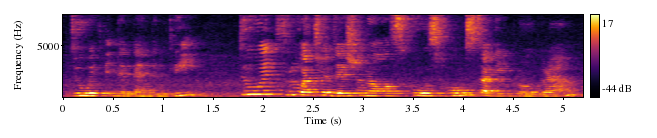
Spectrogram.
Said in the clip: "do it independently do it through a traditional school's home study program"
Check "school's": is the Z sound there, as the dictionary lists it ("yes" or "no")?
no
